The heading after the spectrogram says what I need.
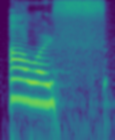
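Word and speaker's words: hour: तो H silent है और आप कभी भी अगर आपको चेक करना है तो आप लिखकर करें। आवर्स आवर कौन सा आ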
